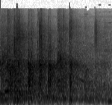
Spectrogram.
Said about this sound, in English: Let's give him a round of applause. What a legend.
